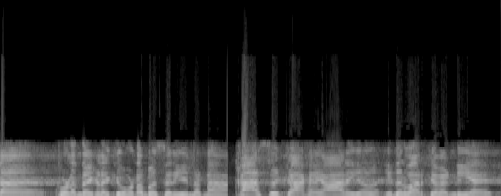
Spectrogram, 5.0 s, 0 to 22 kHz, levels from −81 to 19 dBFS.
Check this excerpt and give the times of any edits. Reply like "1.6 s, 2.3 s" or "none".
2.3 s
